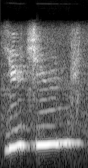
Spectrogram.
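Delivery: high, loud, startled at her own slip; amused surprise. Real, not acted. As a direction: catch your own mistake with a yelp. Laughing at own word mix-up.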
